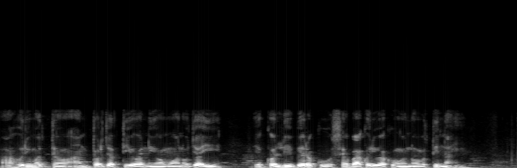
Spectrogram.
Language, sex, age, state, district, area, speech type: Odia, male, 30-45, Odisha, Mayurbhanj, rural, read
